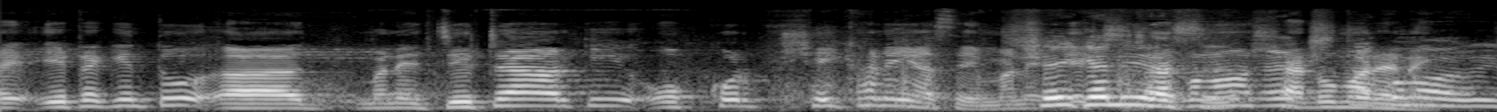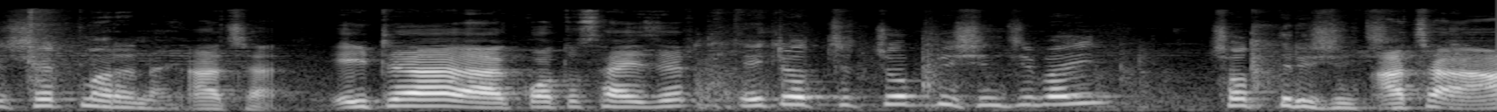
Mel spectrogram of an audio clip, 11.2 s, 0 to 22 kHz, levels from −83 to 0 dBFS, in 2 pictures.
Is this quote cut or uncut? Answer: uncut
